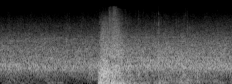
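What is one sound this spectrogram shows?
A heavy body slams onto a wrestling mat with a loud thud.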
